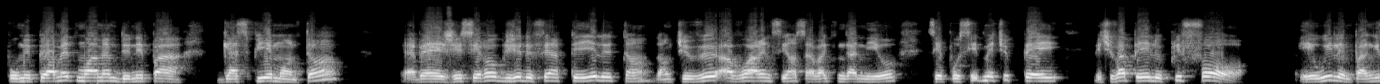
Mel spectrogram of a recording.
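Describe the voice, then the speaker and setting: A man gives an informal teaching talk to his followers in an earnest, urging tone. He hesitates often, with fillers and repeated words, and refers to himself in the third person. His voice sits at an ordinary middle pitch. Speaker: Kikongo language teacher.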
